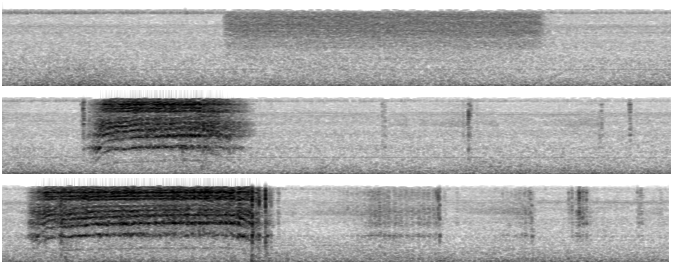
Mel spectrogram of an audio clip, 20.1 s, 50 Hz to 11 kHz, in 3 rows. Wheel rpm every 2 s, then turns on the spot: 0, 0, 0, 20, 60, 0, 10, 140, 20, 0.
16-18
